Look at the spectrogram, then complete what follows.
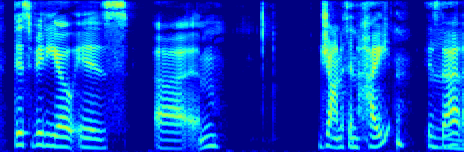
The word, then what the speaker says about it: Haidt: Now, this is This video is, um, Jonathan Haidt.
